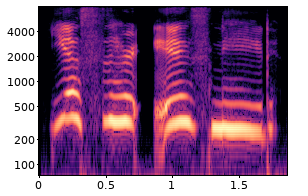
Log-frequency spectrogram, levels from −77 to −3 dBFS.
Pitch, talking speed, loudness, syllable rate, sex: 300 Hz, 130 wpm, -13 LUFS, 3.2 syllables/s, female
